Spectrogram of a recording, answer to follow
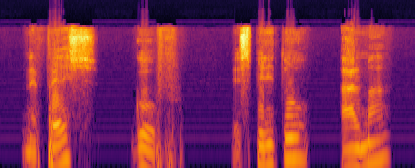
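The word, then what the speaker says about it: נפש: bueno por tu vida nef n de Nene e f de foco otra e la letra s y la letra h nefes y cuerpo es decir la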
